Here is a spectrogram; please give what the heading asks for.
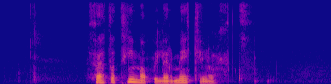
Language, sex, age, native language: Icelandic, female, 30-39, Icelandic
